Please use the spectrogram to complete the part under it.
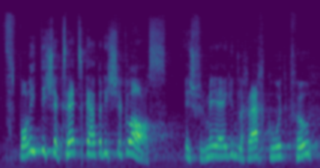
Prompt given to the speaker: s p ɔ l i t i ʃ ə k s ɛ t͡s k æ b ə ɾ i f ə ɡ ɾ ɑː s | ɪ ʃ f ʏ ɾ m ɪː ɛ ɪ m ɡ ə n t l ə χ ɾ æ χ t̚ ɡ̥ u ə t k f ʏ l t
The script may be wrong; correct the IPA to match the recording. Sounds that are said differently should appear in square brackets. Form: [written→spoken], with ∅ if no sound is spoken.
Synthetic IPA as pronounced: s p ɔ l i t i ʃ ə k s ɛ t͡s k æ b ə ɾ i [f→ʃ] ə ɡ [ɾ→l] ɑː s | ɪ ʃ f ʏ ɾ m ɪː ɛ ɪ [m→∅] ɡ ə n t l ə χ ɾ æ χ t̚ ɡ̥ u ə t k f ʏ l t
